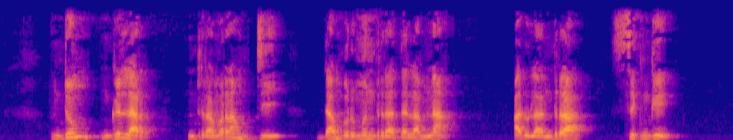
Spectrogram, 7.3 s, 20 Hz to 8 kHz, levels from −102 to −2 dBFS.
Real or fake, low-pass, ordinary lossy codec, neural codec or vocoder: real; 7.2 kHz; AAC, 48 kbps; none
